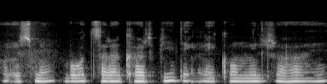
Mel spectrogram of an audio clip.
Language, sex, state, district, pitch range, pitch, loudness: Hindi, male, Arunachal Pradesh, Longding, 140-150 Hz, 145 Hz, -17 LUFS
